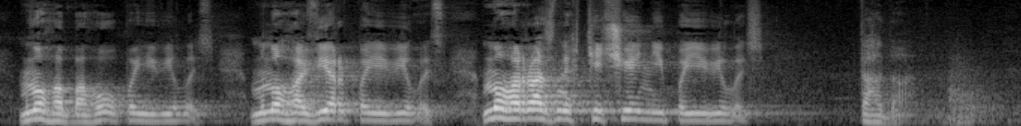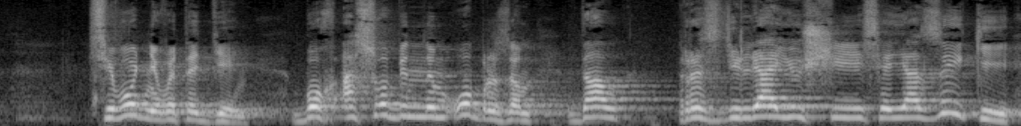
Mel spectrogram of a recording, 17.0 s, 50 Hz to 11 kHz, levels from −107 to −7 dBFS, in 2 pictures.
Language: Russian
